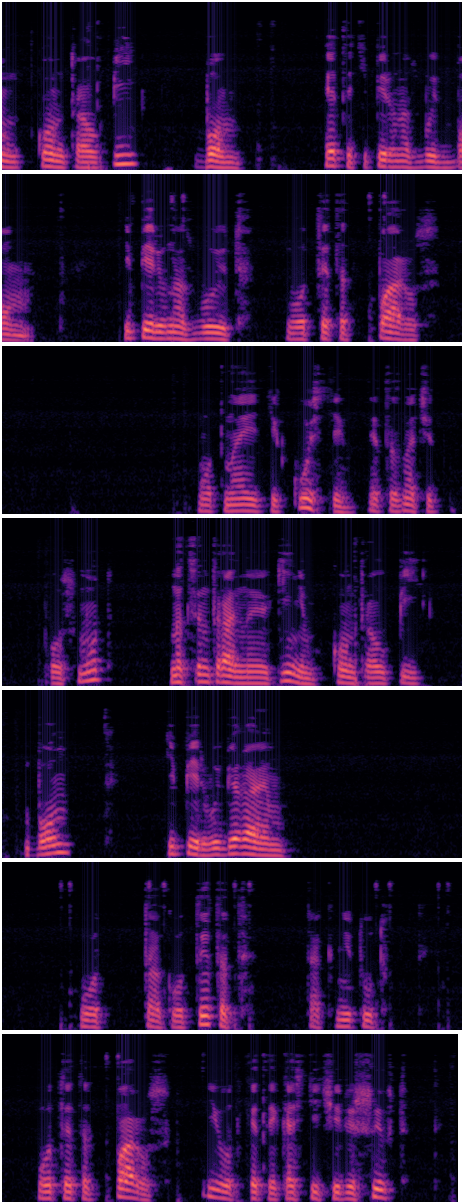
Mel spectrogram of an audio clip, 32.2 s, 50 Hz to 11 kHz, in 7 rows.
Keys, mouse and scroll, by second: 0.7 ctrl+p, 5.7 click, 8.1 click, 10.7 shift+click, 12.3 click, 15.5 click, 17.2 ctrl+p, 23.4 click, 24.3 click, 25.1 click, 26.6 click, 28.5 click, 29.8 shift+click, 31.0 click.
